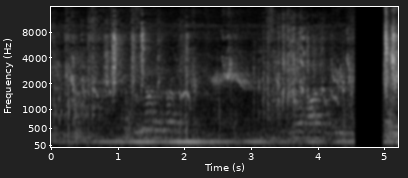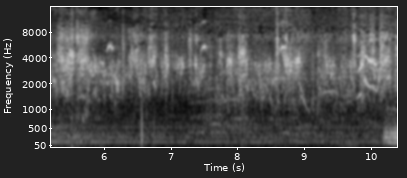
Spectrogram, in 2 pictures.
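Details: Australian parrots recorded in a village, dense high chirping and squawking chatter from several birds filling the second half after a brief gap, preceded by quieter low voices and a steady hum.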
